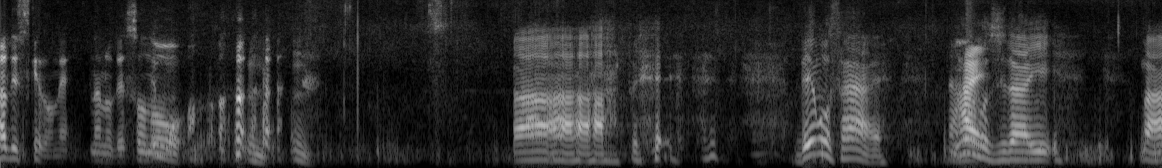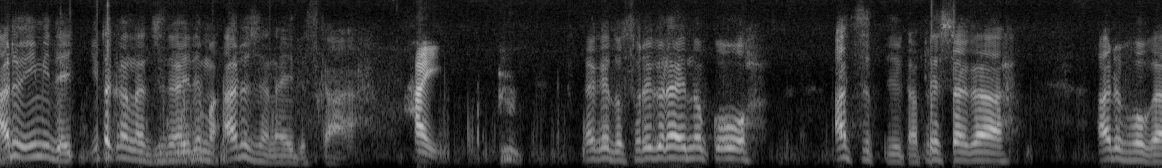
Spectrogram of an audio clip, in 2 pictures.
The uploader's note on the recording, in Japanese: 八代海に浮かぶ、鹿児島県最北端の小さな島「獅子島」。歩きながら1時間、対談する。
